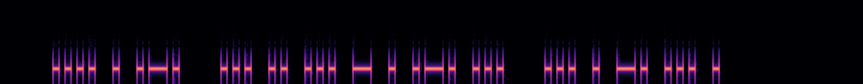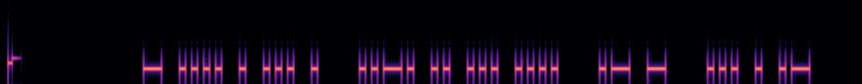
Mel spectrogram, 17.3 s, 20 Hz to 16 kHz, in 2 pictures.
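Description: Steady Morse code beeps at a single mid pitch, keyed in quick dots and dashes at 20 words per minute, with one brief click partway through and a pause before the tones resume.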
